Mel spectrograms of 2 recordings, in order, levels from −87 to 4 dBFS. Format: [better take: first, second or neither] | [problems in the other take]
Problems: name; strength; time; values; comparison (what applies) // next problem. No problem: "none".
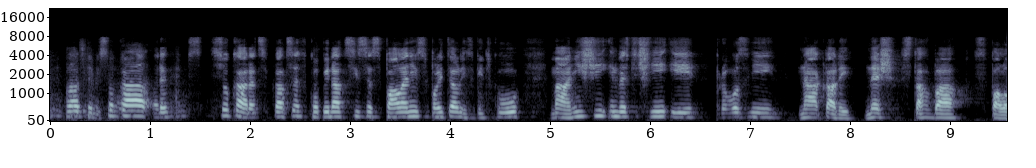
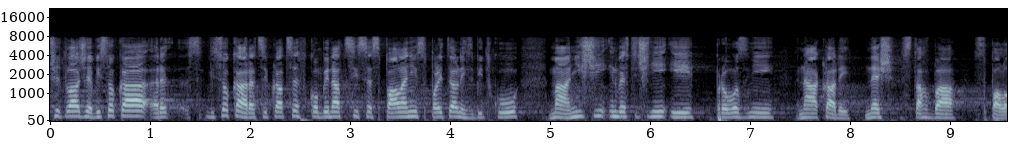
second | noise reduction (neural mask model DeepFilterNet 3)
